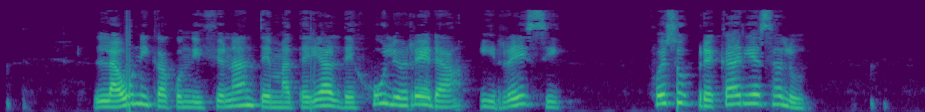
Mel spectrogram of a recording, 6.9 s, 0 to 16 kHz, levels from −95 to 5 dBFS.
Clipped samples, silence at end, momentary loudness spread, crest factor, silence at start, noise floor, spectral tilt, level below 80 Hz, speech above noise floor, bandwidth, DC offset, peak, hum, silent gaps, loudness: under 0.1%; 0.9 s; 9 LU; 18 dB; 0.7 s; -77 dBFS; -5 dB/octave; -64 dBFS; 52 dB; 11.5 kHz; under 0.1%; -10 dBFS; none; none; -27 LUFS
